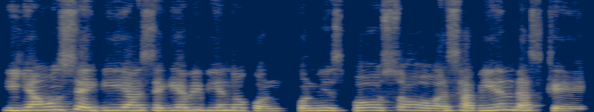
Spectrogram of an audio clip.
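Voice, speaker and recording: A woman's voice: high voice, steady tone, moderate pace, warm tone, dry recording. A middle-aged woman giving an earnest church testimony, often repeating words and thanking God. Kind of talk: personal faith testimony.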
